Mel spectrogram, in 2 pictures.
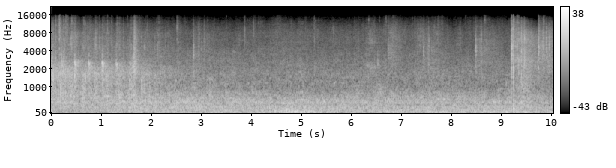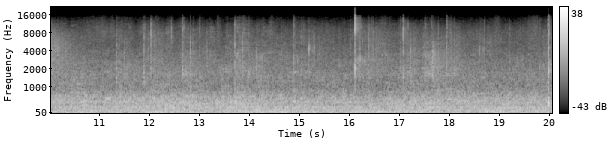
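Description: Bamboo swords clack and knock together in a large echoing hall.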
